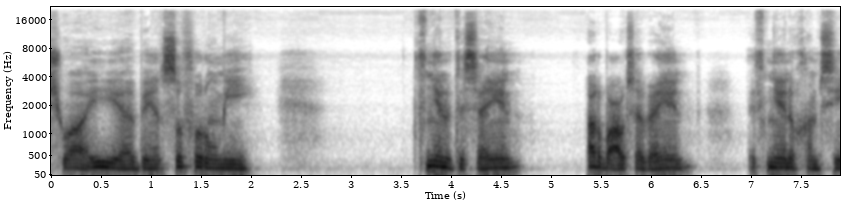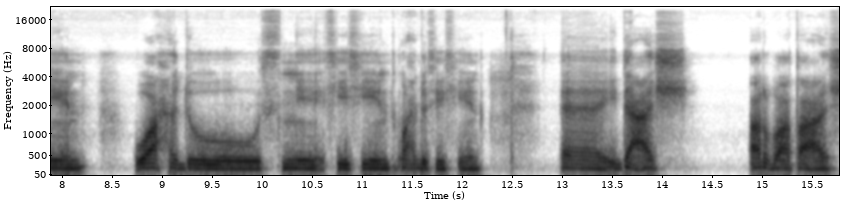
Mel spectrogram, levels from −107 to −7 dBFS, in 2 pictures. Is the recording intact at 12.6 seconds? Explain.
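No, generation loss spans the whole clip. The speech was likely re-encoded around ten times through Opus at roughly 64 kbit/s, leaving it swirly, hollow and smeared, with blurred attacks.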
